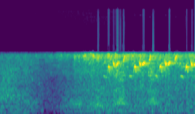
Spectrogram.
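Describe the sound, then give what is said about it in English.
Recorded sounds of birds, hyenas and chimpanzees, among the Earth sounds carried aboard a spacecraft: birds chirp and tweet in quick, high bursts over a steady rushing background that swells in the second half, the calls coming in short repeated flurries toward the end. “Birds, hyenas, chimpanzees.”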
